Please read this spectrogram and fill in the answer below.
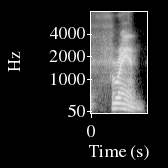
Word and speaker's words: friend: Olha, que coisa estranha, eu tenho essa palavra aqui, mas eu só falo uma vogal.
